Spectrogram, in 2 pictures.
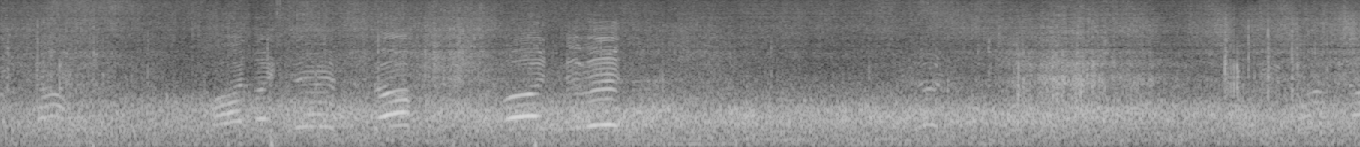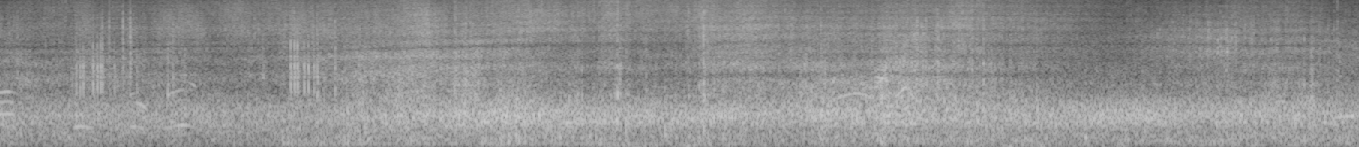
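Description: Skis scrape and hiss over hard snow.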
